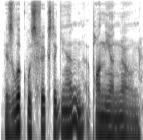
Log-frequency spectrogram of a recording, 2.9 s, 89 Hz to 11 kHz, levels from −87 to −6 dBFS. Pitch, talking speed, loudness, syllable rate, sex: 105 Hz, 165 wpm, -20 LUFS, 4.4 syllables/s, male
